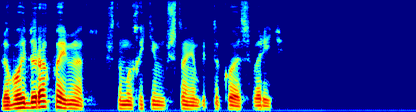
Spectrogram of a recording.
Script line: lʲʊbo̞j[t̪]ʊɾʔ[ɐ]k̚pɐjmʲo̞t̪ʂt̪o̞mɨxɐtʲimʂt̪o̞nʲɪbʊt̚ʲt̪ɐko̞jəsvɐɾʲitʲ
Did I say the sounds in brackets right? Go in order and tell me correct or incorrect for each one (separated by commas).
incorrect, incorrect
